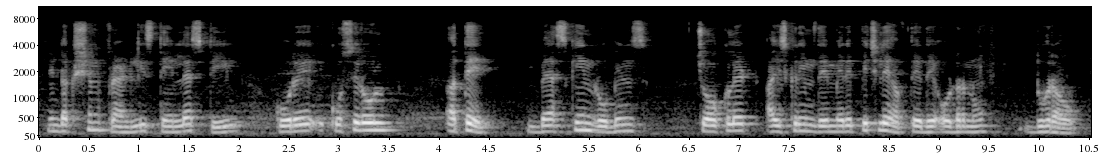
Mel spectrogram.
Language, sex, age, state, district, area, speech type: Punjabi, male, 18-30, Punjab, Fazilka, urban, read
